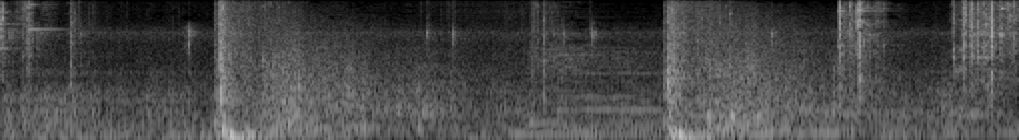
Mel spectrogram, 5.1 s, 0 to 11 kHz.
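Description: A Jacob's pistol fired in Borderlands 3, with three or four sharp, loud single shots spaced a second or two apart over a low game background.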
